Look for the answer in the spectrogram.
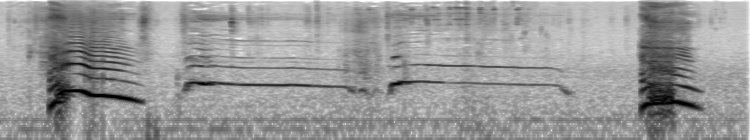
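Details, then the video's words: Dog giving happy barks when asked: a loud rough yowl, two long level howled tones of about two seconds each, then another loud harsh burst, indoors and quiet between calls. "Happy barking"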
